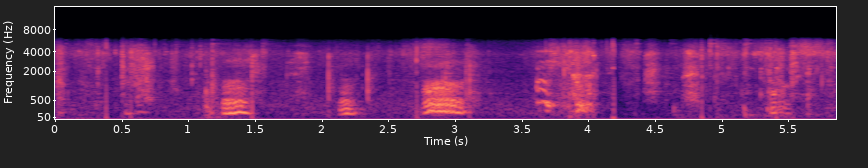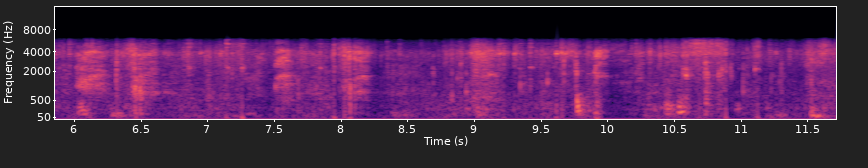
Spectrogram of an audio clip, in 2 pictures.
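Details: Two Cairn terriers, brother and sister Wimogene and Oliver, wrestle indoors. One is a foster with Col. Potter Cairn Rescue. Rough, noisy growls and snarls come in bursts, with scuffling between them.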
